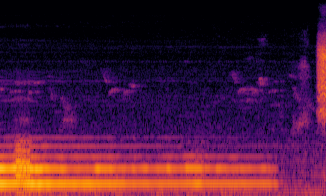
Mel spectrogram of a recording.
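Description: A woman's voice chanting a long 'Om', held on one steady pitch and slowly fading away about five and a half seconds in.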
